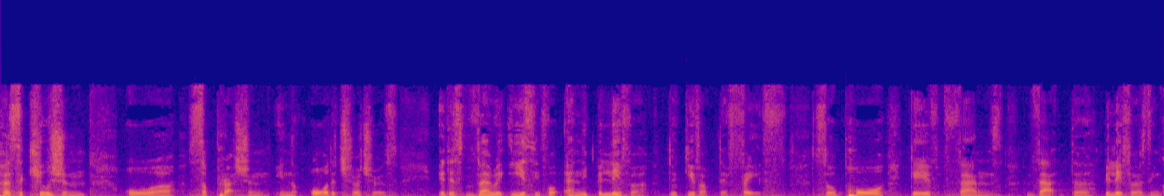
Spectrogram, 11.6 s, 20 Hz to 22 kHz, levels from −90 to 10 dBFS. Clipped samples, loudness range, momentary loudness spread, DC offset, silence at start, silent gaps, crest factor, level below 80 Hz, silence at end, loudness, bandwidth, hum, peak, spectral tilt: under 0.1%; 2 LU; 14 LU; under 0.1%; 0 s; none; 26 dB; -40 dBFS; 0 s; -29 LUFS; 13 kHz; none; -2 dBFS; -5 dB/octave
